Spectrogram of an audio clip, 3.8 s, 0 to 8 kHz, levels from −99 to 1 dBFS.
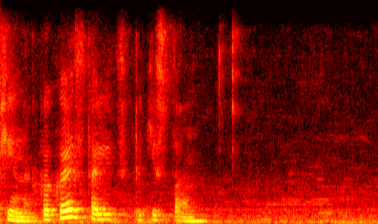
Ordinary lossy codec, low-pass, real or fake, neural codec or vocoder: Opus, 24 kbps; 7.2 kHz; real; none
